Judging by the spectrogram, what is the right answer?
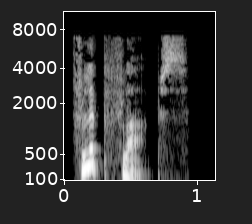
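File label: "flip-flops", British English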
